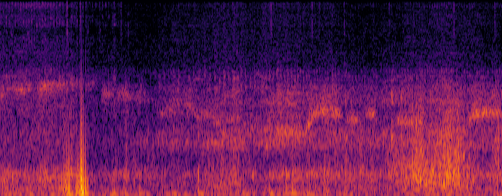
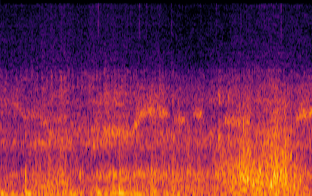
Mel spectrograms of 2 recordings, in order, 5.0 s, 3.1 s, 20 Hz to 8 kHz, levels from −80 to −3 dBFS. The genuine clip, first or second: first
